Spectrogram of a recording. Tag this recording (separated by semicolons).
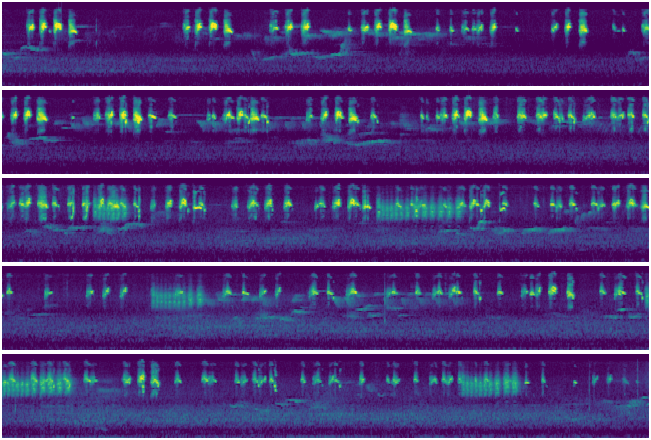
birds; birdsong; field-recording; nature; outdoor; spring; wildlife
